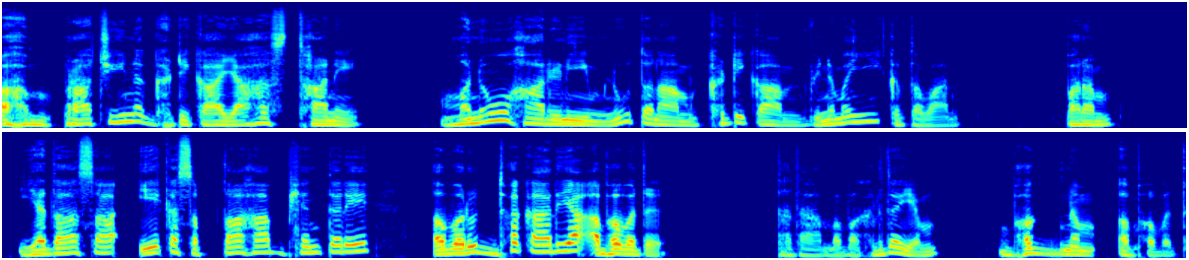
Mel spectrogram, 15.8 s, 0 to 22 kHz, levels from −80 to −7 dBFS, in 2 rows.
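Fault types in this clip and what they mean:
No faults are audible.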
